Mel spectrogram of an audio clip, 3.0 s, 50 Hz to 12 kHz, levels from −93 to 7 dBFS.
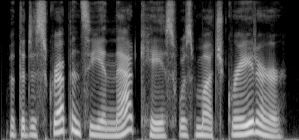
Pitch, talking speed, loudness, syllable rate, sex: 190 Hz, 180 wpm, -17 LUFS, 4.8 syllables/s, female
